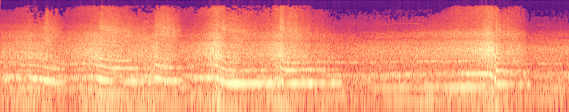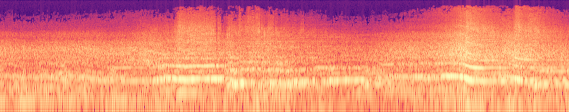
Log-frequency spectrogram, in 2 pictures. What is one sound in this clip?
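Racing cars whoosh past close by.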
